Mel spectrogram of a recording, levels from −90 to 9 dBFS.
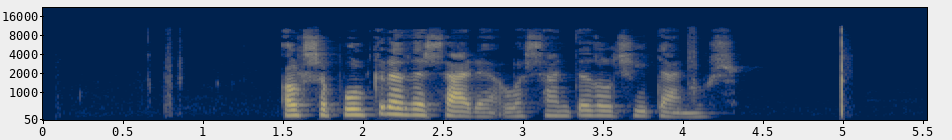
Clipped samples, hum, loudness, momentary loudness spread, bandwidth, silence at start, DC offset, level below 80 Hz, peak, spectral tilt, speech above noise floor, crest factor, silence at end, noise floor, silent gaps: under 0.1%; none; -25 LUFS; 14 LU; 11.5 kHz; 1.5 s; under 0.1%; -82 dBFS; -6 dBFS; -4.5 dB/octave; 57 dB; 22 dB; 1.2 s; -82 dBFS; none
